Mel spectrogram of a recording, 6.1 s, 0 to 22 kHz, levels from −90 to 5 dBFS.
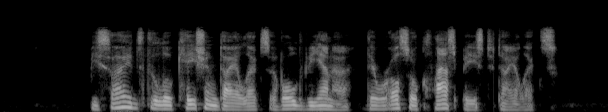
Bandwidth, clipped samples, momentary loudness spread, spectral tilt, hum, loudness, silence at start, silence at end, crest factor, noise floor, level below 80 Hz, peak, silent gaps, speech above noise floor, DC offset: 8.2 kHz; under 0.1%; 10 LU; -4.5 dB/octave; none; -32 LUFS; 0.9 s; 0.55 s; 20 dB; -86 dBFS; -72 dBFS; -12 dBFS; none; 54 dB; under 0.1%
